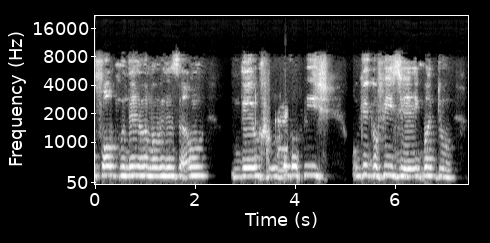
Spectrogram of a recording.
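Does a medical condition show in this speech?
Yes: cerebral palsy; speech affected.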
